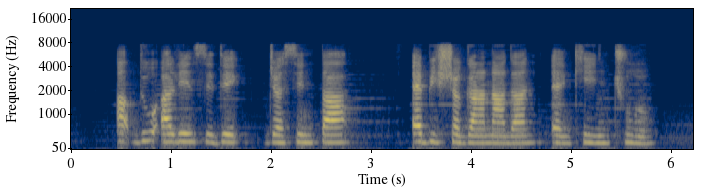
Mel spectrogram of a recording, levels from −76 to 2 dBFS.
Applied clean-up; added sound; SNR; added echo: neural separator model SepFormer DNS4.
